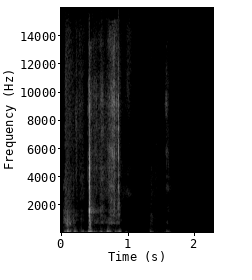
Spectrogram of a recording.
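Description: Brief rustle of fabric with one sharp click as a hand brushes the clip-on microphone on a woman's clothing, followed by a couple of faint ticks.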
